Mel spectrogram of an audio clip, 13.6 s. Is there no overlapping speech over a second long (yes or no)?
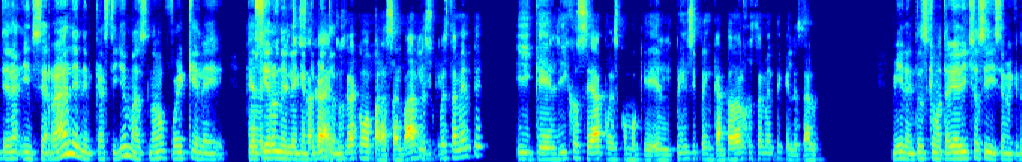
no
